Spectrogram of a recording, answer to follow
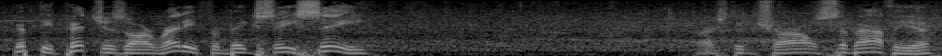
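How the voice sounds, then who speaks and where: A man's voice: a little high, measured pace. A man doing live radio play-by-play of baseball as an announcer, speaking in clipped phrases. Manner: clipped phrases, rising to excited calls on big plays. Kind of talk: live radio sports commentary. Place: ballpark broadcast booth. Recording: live stadium broadcast, loud background noise.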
